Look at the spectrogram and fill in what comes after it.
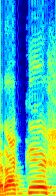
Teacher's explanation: जब आप इस श का उच्चारण करेंगे ना तलव्य श का आपका मुंह पूरा खुलेगा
